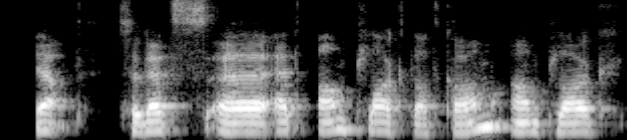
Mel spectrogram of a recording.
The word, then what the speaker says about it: Unpluq: Unplug is spelled with a Q in the end. So it's like unplug, but then instead of the G, it's a Q.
